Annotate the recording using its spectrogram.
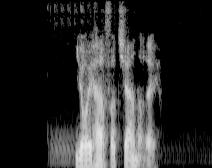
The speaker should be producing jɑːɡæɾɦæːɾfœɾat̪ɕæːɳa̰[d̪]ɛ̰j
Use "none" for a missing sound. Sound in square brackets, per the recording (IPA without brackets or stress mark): d̪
